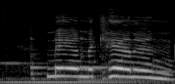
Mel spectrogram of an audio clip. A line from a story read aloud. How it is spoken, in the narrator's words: cried Jerry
